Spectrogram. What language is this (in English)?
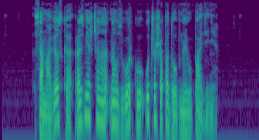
Belarusian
